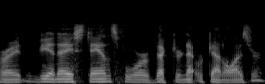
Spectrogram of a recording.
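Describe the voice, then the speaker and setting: Speaking at a fairly quick pace with a New Jersey accent, a man uses a medium pitch with vocal fry. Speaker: engineer and amateur radio presenter. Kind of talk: technical presentation.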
